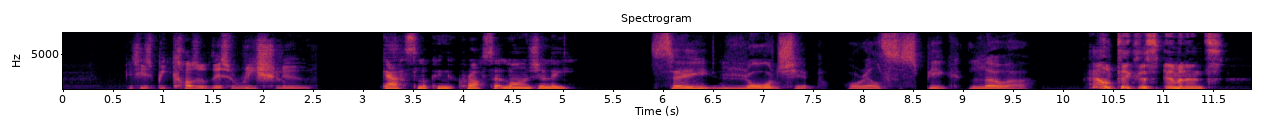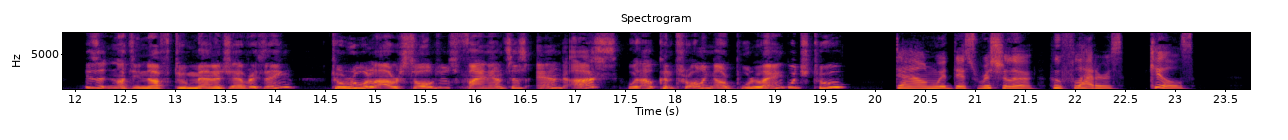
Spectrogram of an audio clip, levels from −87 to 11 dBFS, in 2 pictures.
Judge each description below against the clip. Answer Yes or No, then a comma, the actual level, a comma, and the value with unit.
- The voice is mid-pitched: Yes, medium, 155 Hz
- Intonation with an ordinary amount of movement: No, wide, 8.1 semitones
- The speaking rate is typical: No, slow, 100 wpm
